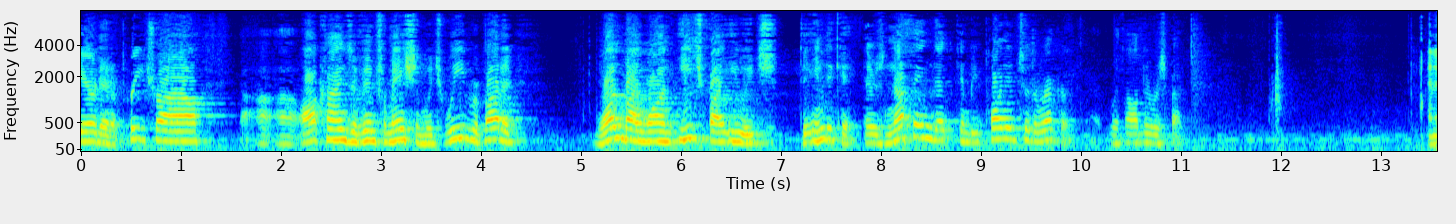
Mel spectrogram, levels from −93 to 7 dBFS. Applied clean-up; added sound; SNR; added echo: none; none; none; none.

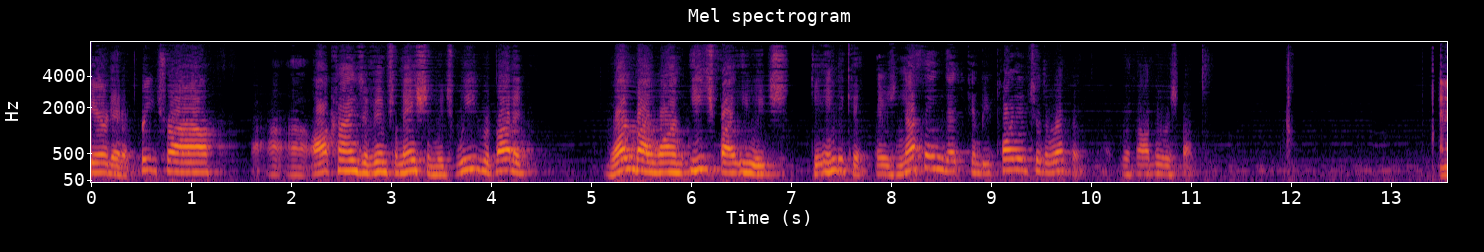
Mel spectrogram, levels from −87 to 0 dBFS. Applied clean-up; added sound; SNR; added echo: neural separator model SepFormer DNS4.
